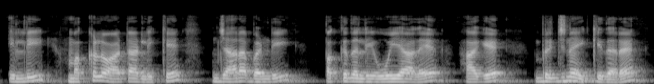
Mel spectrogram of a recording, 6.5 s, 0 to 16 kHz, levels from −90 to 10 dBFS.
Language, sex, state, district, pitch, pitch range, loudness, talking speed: Kannada, male, Karnataka, Bangalore, 140 Hz, 130-165 Hz, -15 LUFS, 100 wpm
